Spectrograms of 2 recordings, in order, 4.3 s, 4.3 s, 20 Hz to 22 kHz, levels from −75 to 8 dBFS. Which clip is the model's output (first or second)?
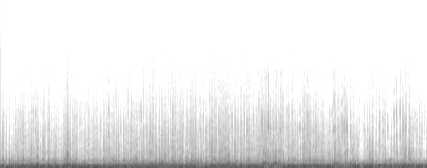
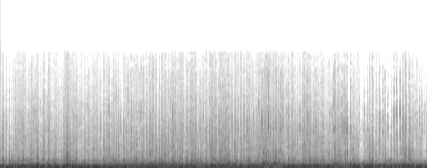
second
